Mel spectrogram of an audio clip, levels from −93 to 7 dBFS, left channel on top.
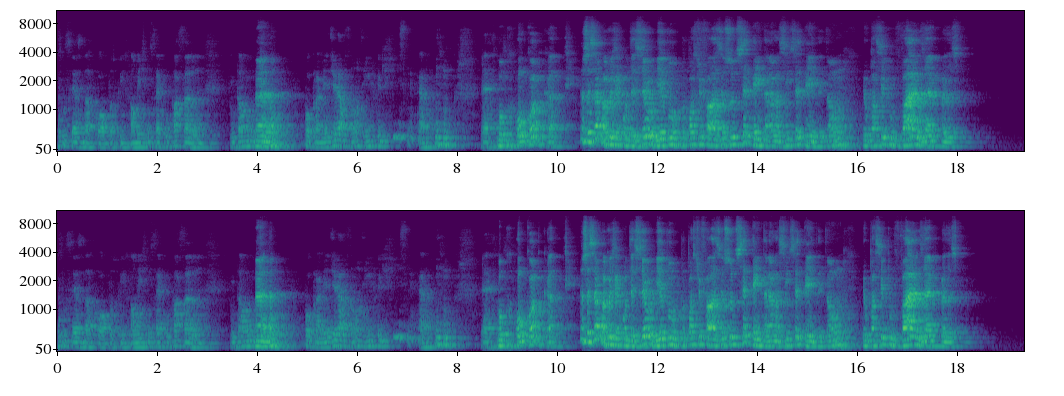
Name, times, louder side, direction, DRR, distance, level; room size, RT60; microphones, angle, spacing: voice 1, 0.0-3.2 3.5-4.4 4.9-9.1 15.5-15.8, equal, 30° left, -4 dB, 0.4 m, -39 dB
voice 2, 3.9-4.4 8.8-15.7 16.1-18.0, right 1 dB, 60° right, 0 dB, 0.4 m, -28 dB
2.5 x 2.2 x 2.3 m, 1.2 s
head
